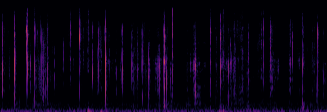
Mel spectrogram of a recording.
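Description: Fingertips crinkle and squeeze the plastic wrapper of an unopened Snickers candy bar. Quiet, bright, crackly crinkles and sharp snaps come in quick, irregular bursts with almost no low end, and each one stops dead with no ring.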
